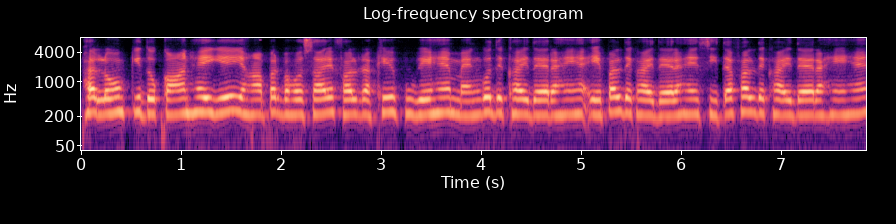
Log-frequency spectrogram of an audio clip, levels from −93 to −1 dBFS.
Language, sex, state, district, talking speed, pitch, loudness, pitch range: Hindi, female, Madhya Pradesh, Dhar, 215 wpm, 220 Hz, -17 LUFS, 215-240 Hz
